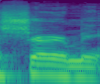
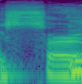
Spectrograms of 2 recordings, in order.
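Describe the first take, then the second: First: The name begins with an 'sh' sound. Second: The name begins with an 's' sound. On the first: The speaker calls it wrong. "you cannot call that man Sherman in his face" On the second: The speaker calls it right. "You have to say Sermon"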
